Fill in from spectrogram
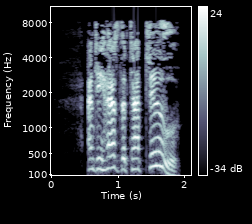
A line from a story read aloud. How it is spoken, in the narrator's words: Klaus cried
